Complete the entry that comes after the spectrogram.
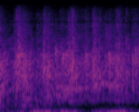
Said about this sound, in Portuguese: Aplauda o Senhor. Aleluia.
